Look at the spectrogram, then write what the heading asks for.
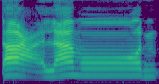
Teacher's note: تعلمون عین کی جگہ پہ حمزہ کی آواز نہیں آنی چاہیے ، حمزہ نہیں ہے، یہ عین کا سائن ہے تو عین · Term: عین کی آواز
